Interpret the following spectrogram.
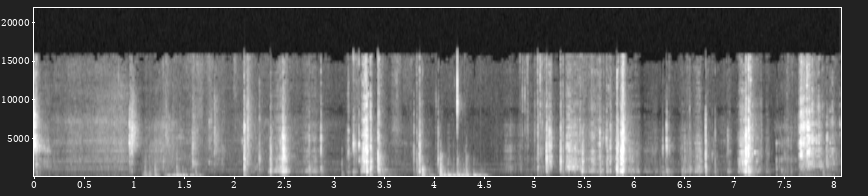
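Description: Handling clatter of an old microwave oven being readied: a string of clicks, knocks and scraping as its door is opened and its power cord is handled and the plug pushed into a wall outlet.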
